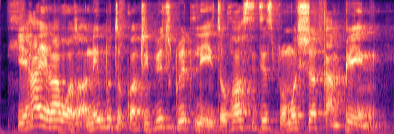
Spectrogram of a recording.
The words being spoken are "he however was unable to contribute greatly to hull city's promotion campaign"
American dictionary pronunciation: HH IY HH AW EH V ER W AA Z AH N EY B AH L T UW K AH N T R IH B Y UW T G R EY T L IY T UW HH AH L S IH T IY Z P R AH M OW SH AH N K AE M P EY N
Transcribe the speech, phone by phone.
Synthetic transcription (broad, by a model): HH IY HH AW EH V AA W AA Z AH N EY B AH L T UW K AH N T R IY B Y UW T G R EY T L IY T UW HH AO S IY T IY S P R AH M OW SH AH N K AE M P EY N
